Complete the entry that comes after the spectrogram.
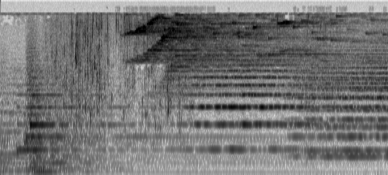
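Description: household object, water being poured

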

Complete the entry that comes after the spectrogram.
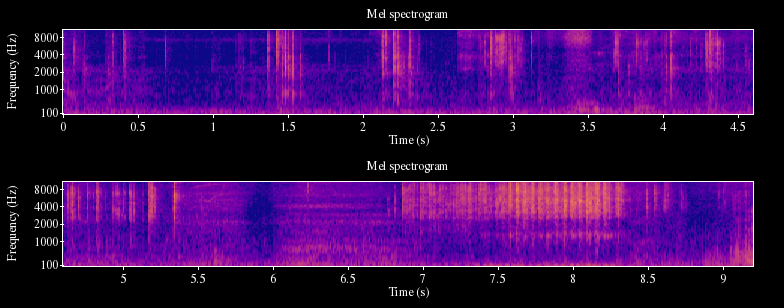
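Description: household object, dice being rolled

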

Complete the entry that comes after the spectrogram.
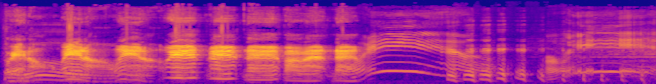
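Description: animal, cat meowing

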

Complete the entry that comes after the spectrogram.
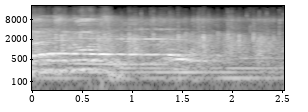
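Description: crowd, audience clapping

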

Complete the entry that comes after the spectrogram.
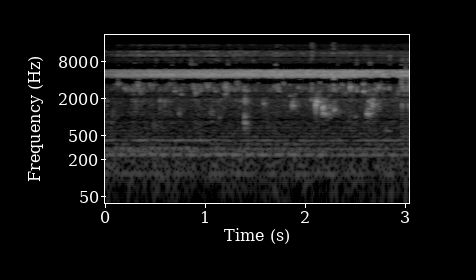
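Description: nature, rain

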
